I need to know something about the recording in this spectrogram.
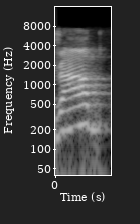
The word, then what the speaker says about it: Rab: And Rab, it's not Rob, it's Rab, R-A-B. It rhymes with Fab.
